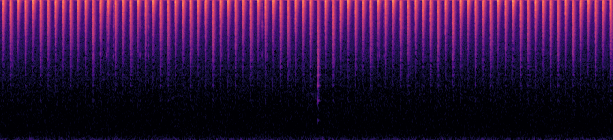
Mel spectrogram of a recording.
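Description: Synthesized hi-hats from Reason's Subtractor synth, sequenced by the Matrix, playing a steady looped run of short, bright ticks at about six or seven a second. A Matrix curve modulates the filter cutoff and resonance, so the hits vary in tone rather than sounding static.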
